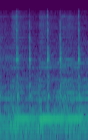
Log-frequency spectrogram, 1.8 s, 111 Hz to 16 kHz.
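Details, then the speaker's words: Antique 1920 Napoleon hat mantel clock set on a tilted, uneven surface (leaning right): ticks come in uneven pairs, more tick than tock, lopsided beat; out of beat and will eventually stop. "So you can hear it's ticking more than tock, and eventually it will come to a stop because it's uneven."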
